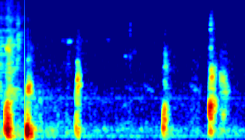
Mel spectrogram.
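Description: A pet named Houdini scratches at a couch in a few short, irregular scraping bursts, with quiet pauses between them and no talking.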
